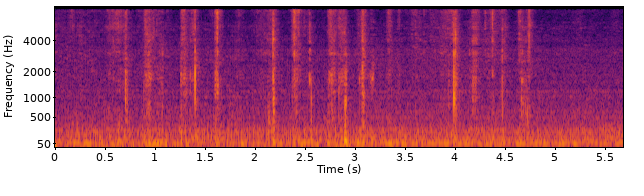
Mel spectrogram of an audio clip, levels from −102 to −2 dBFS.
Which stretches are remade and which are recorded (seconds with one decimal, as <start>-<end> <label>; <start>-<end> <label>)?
0.0-3.0 remade; 3.0-5.7 recorded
